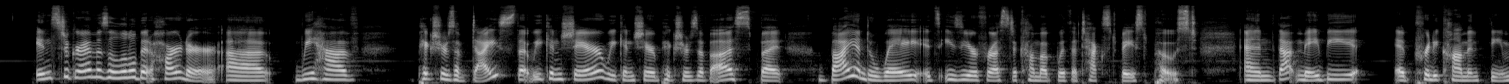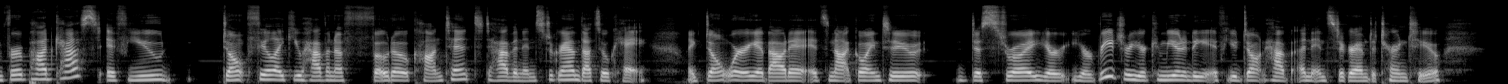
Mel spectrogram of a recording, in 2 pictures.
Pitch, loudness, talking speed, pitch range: 200 Hz, -19 LUFS, 175 wpm, 185-225 Hz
